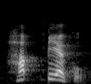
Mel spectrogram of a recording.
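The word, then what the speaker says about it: 八百: রোপ্পিয়াকু অর্থ 600, নানা হিয়াকু অর্থ 700, হাপ্পিয়াকু, হাপ্পিয়াকু অর্থ কি? 800। এখানে ছোট সু আছে, তাই এটা উচ্চারণ হবে না, এটা এক্সেপশনাল, মনে রাখবেন।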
